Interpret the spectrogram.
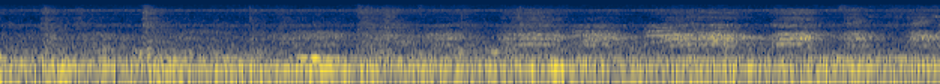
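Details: Lovebirds, described as green Fischer's lovebirds known for long songs, give harsh, scratchy chirps and screechy chatter, denser in the last few seconds, over a steady low hum and a brief spoken voice.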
